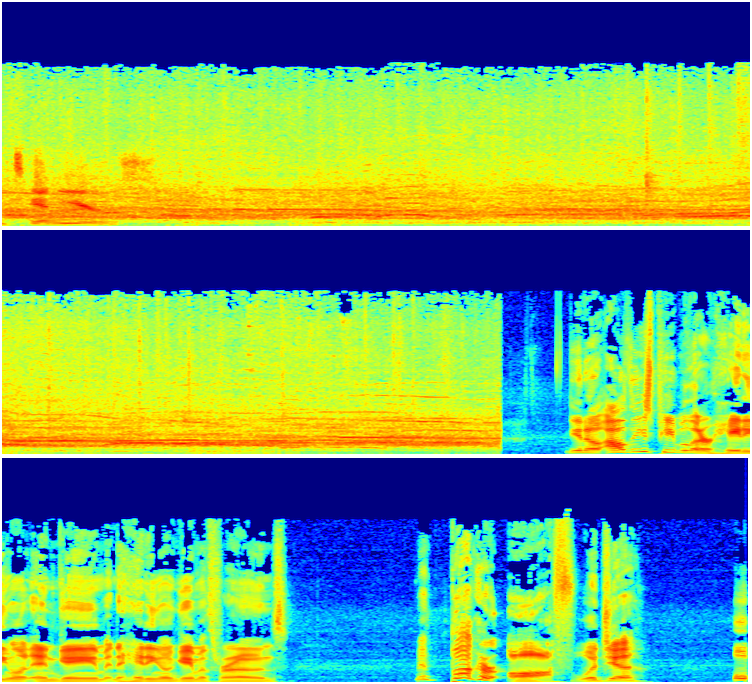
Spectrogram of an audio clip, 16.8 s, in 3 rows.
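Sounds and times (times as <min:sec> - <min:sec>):
large crowd cheering and shouting: 0:00.0 - 0:09.4
speech: 0:00.2 - 0:01.5, 0:09.9 - 0:13.4, 0:14.3 - 0:16.1.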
